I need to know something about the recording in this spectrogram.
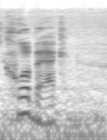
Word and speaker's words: Quebec: is like in in Quebec and you know it's funny being in the military you know we always pronounced Q as Quebec and then I was corrected in the civilian world it's Chloe Beck but then I hear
